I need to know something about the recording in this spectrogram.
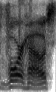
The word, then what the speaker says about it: Vorhaus: for when we do and please meet John Bor did Bor did I sound say that correctly H you're in the ball correctly for it's vorous that rhymes with well never mind it's easy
